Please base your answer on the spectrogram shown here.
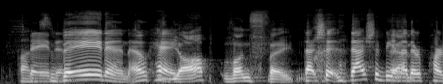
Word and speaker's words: Jaap van Zweden: So Jaap van Zweden. Zweden. Okay. Jaap van Zweden.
